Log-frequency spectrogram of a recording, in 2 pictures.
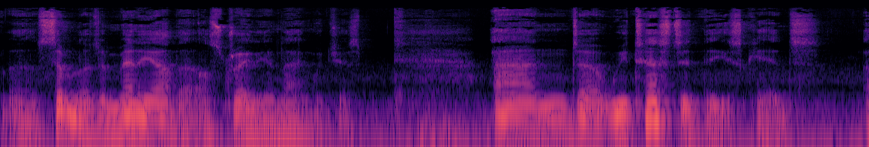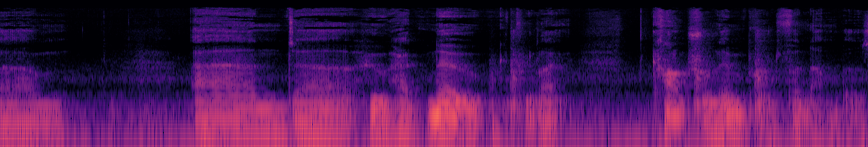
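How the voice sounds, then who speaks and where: Male researcher guest, very low gravelly voice, dark tone, measured explainer with ums. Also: slight background noise. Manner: measured, explanatory, many fillers. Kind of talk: academic interview answers.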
